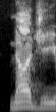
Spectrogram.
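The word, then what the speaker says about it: Najee: clarify how his name is supposed to be pronounced naji by the way not not j so anyway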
